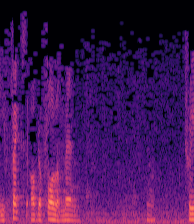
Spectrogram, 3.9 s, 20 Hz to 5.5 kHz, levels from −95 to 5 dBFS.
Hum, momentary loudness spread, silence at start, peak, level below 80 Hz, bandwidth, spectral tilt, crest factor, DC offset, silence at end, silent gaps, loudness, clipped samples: none; 22 LU; 0 s; -10 dBFS; -52 dBFS; 5.4 kHz; -10 dB/octave; 20 dB; under 0.1%; 0 s; none; -28 LUFS; under 0.1%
